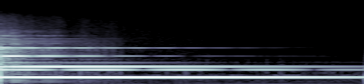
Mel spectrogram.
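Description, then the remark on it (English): A single bright bell ding rings out once, its clear metallic tone sustaining and slowly fading away over several seconds with no voices present. “We need a bell for whenever we find connection so we can just go.”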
